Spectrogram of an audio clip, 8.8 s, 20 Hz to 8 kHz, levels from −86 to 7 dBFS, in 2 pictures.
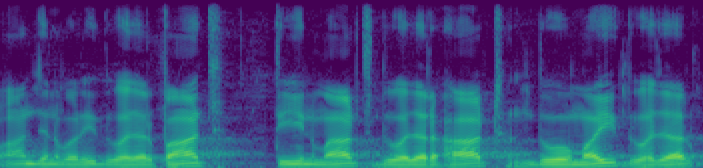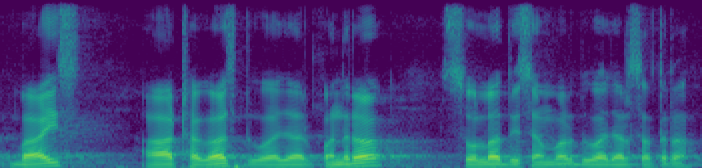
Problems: none marked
